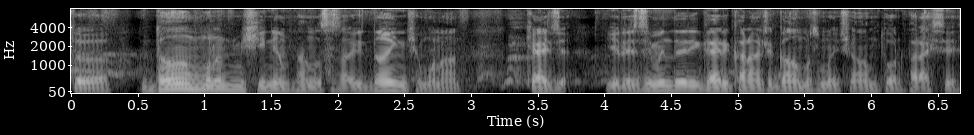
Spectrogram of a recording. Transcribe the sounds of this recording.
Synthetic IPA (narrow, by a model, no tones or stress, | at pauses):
t̪ɨd̪ãːmunɐnmiʃiːnjɐmt̪ʰɐmɐnsɐsaɨd̪ãːint͡ʃʰimunaːnkʲaːd͡ʒ | jilʲezɐmind̪əːɾiːɡɐːɾikɐɾãːnt͡ʃʰiɡaːmɐsmɐnt͡ʃʰiaːmt̪oːɾpɐɾʲɐse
